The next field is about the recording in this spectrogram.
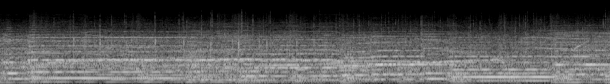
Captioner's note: audience cheering and applauding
